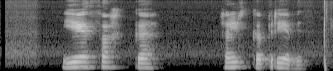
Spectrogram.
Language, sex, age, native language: Icelandic, female, 10, Icelandic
